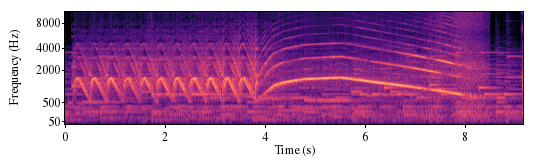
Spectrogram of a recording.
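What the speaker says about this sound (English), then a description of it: "Ambulance." An ambulance siren wails loud and close, first in a rapid repeating yelp, then shifting into a long rising and falling wail that slowly fades, with no voices.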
